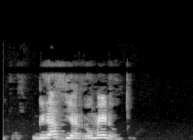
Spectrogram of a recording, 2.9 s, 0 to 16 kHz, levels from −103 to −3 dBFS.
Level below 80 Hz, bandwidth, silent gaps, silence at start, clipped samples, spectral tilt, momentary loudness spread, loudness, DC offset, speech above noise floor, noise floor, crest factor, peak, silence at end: -70 dBFS; 9.2 kHz; none; 0.5 s; under 0.1%; -3.5 dB/octave; 12 LU; -15 LUFS; under 0.1%; 65 dB; -82 dBFS; 20 dB; 0 dBFS; 1.1 s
